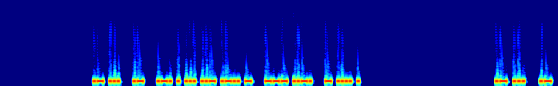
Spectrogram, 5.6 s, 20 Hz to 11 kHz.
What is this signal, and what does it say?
Morse code, heard as a keyed tone, about 53 wpm, 700 Hz. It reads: AS A RESULT OF THE AS A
